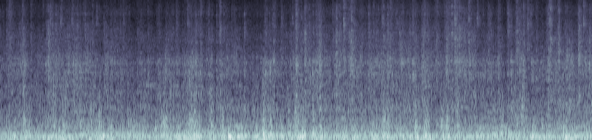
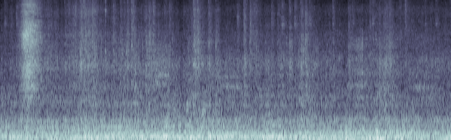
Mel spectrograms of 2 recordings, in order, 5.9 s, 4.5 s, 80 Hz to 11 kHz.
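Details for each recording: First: 2017 Daihatsu Sirion on a rough-road test drive: rapid, uneven clunks and rattles over a low road rumble from the front, right front most pronounced, felt as vibration in the steering wheel; front suspension knock. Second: Daihatsu Sirion on a rough-road test drive after replacing the rack end: steady low road rumble with no clunks or rattles from the front, so the front suspension knock is fixed.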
